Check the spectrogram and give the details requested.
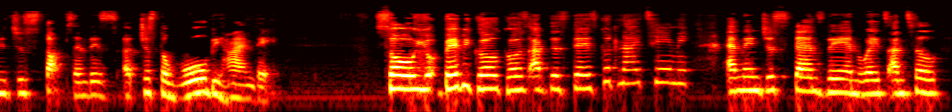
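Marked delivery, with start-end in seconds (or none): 6.0-6.9 soft, higher-pitched goodnight line; lightly played high, quiet bedtime line; lightly acted goodnight. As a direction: call a sweet little goodnight in character, softly. Acts her character's bedtime line.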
